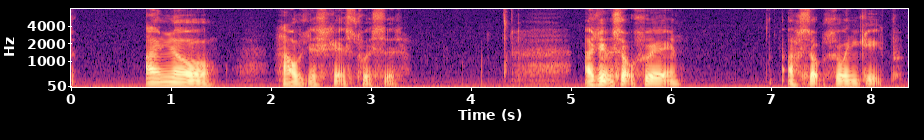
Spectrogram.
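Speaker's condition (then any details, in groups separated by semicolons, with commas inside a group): Stage 4 tongue cancer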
